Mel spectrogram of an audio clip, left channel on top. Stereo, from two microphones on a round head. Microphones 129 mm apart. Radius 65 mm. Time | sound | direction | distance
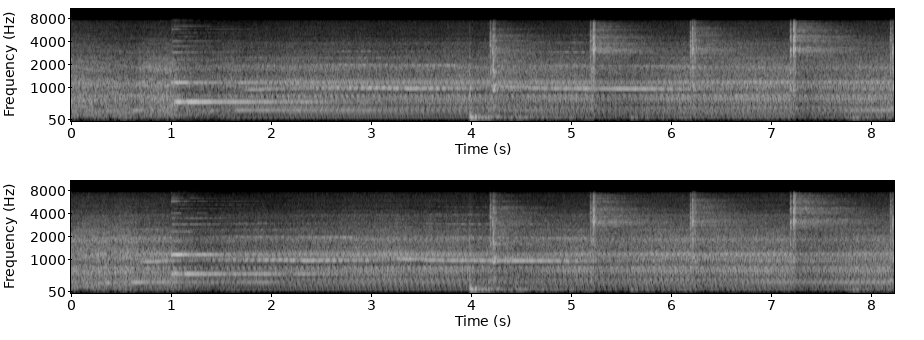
1.0 | a guitar | 25° right (ahead or behind) | 4 m
4.0 | ticking | 10° left (ahead or behind) | 0.6 m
